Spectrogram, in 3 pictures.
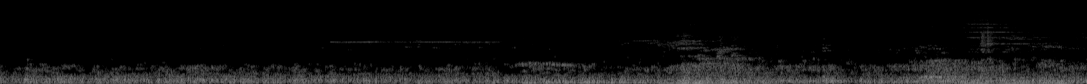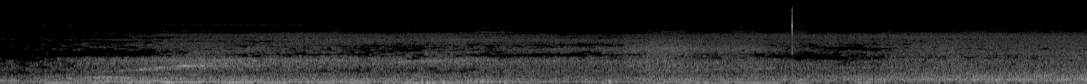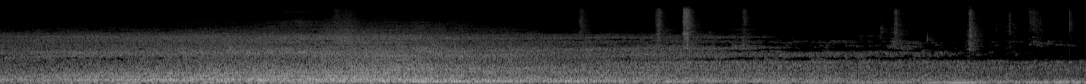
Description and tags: street distant tram noise
Afternoon traffic ambiance hum on the street - field-recording taken from the yard/balcony in front of my door, in the distance you can hear the warning buzz from the tram and later its starting off from the tram stop nearby. Tram continues then to go from left to right channel, accompanied by some random people noise from the yard.
Brno city center, Czech Republic, Central Europe. Recorded by Huawei Prime phone, which unfortunately makes some noise filtering itself.
Recording date: 11.04.2019
tramcar, tram-stop, street, buzzer, distant, city, buzz, distance, center, czech-republic, european, hum, traffic, tramway, ripple, brno, ambiance, warning, noise, sound, czechia, hoot, afternoon, field-recording, streetcar, ambience, europe, tram, alert, city-center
